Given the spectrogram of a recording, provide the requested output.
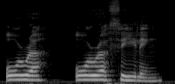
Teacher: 后面 or 和 a 连读 or a feeling,这里面也是加了一个连接音的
